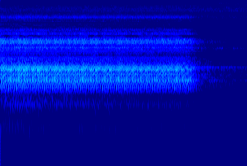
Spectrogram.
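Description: Near silence: a faint lingering resonance from the preceding percussion and electronics slowly dies away, then cuts to dead silence just before the end.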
